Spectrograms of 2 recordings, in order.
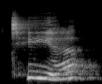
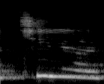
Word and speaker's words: tear: difficult isn't it difficult then we have tear so tear is when you're crying under tear comes down your face that's a tear tear is when you rip something up you tear it yeah when you destroy something normally paper and tear it so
